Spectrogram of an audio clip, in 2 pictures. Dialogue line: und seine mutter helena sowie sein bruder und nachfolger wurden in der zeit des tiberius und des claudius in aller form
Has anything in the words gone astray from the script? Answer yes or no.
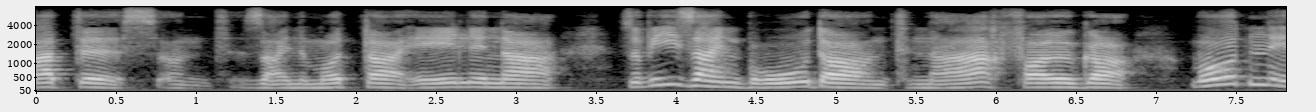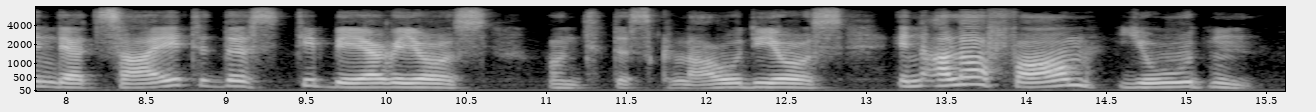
no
